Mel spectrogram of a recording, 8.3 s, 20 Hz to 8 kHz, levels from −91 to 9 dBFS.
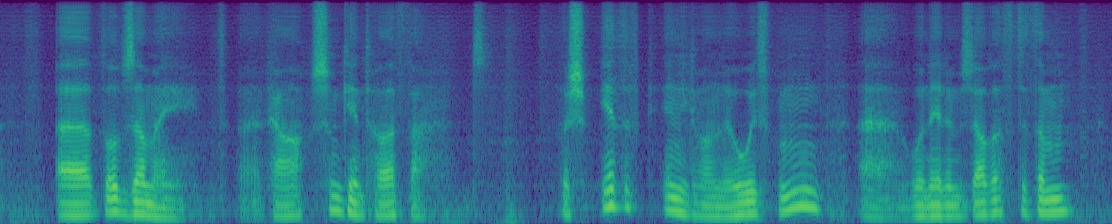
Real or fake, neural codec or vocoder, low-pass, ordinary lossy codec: fake; codec, 16 kHz, 0.2 kbps, FocalCodec; none; none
